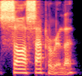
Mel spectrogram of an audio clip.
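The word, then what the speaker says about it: sarsaparilla: Sar Sapperilla being the correct pronunciation. If you can't handle it, that's how it's meant to be said.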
